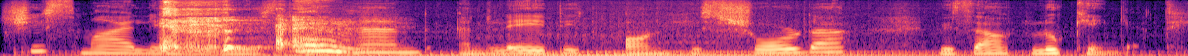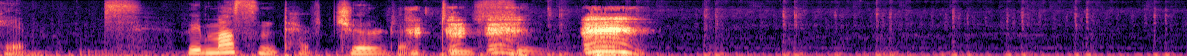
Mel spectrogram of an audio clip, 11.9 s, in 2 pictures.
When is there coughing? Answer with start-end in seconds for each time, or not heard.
0.8-1.9, 8.0-9.2.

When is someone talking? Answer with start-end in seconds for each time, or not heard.
0.0-8.7.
